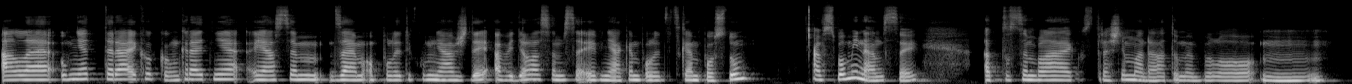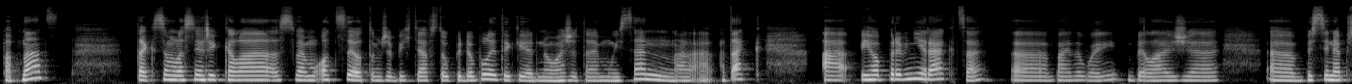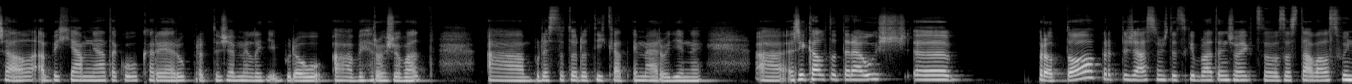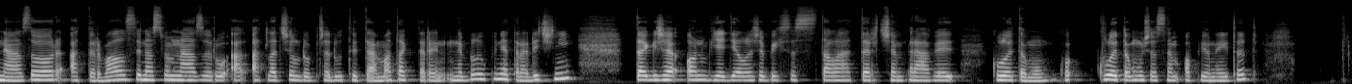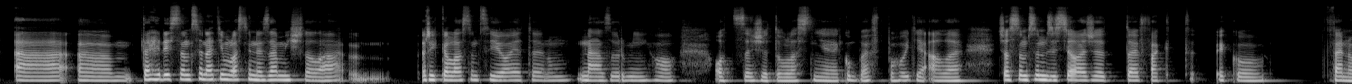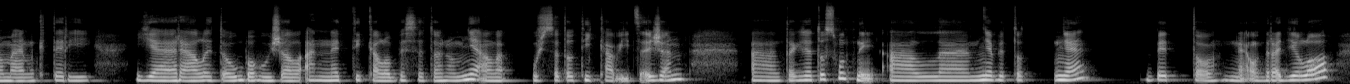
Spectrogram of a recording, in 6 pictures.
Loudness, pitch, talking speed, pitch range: -20 LUFS, 195 Hz, 155 wpm, 180-210 Hz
